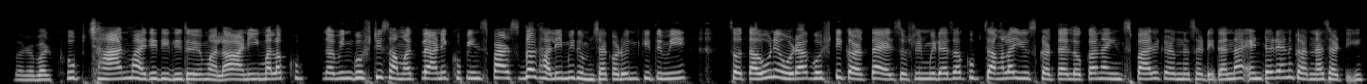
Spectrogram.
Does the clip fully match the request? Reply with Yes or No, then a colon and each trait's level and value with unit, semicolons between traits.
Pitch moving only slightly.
Yes: narrow, 2.3 semitones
